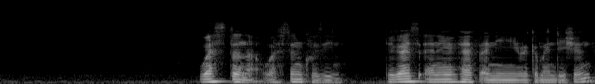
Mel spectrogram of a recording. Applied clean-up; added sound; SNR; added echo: none; none; none; none.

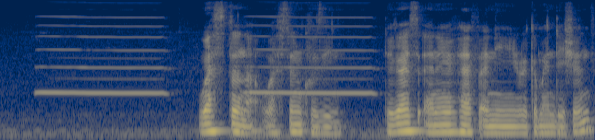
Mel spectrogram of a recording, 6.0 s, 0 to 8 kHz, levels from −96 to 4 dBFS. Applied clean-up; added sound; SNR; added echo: none; Wind instrument, woodwind instrument; 11 dB; none.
